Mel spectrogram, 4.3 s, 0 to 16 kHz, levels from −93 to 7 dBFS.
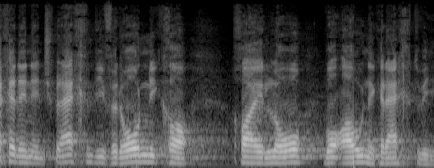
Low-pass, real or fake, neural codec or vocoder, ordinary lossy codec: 14.4 kHz; real; none; Opus, 64 kbps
